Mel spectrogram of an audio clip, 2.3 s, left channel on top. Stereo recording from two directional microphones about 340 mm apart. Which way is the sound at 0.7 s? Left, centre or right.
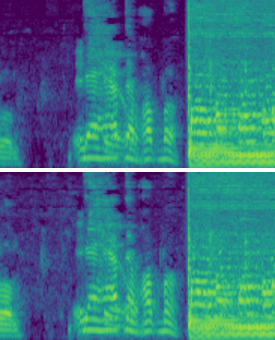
Centre.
